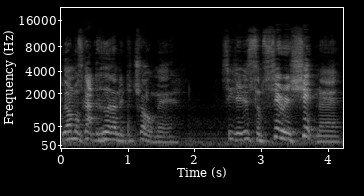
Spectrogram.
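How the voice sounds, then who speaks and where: A man's voice: fairly high pitch, a little fast, sharp tone. An actor playing a stern, hot-tempered street gangster in a video game, preachy and scolding in slangy speech, fiercely loyal to his neighborhood. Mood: commanding. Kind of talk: dramatic game cutscene dialogue with street slang.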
